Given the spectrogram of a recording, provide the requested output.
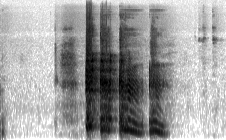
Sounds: Throat clearing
